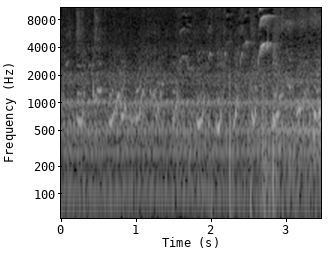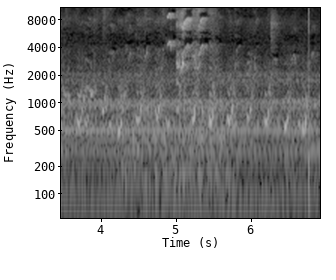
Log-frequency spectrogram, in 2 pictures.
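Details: Several guinea pigs meeting and getting together, giving a steady stream of short squeaky chirps and whistles, with occasional louder rustling and higher squeals.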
